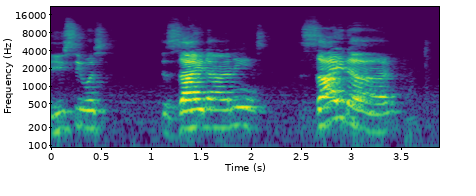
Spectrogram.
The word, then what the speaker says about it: Sidon: see what zidon is zidon later on was became pronounced sidon with an S same thing zon sidon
